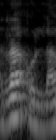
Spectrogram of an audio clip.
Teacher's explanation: दंत मूल के द्वारा रा और ला का उच्चारण होता है।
